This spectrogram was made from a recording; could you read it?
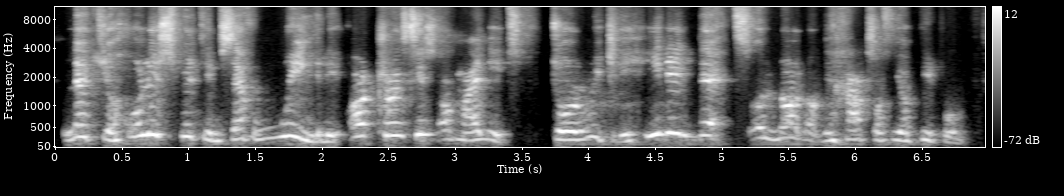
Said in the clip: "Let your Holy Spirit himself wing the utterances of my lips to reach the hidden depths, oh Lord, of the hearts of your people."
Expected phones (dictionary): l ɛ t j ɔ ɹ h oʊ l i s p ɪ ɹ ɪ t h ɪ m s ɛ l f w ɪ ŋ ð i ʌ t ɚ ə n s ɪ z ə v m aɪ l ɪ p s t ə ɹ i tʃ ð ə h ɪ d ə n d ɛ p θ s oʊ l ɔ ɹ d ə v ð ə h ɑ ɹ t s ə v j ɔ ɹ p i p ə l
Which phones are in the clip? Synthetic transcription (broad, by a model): l ɛ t j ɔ h oʊ l i s p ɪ ɹ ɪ t h ɪ m s ɛ l f w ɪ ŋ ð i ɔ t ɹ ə n s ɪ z ə v m aɪ l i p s t ə ɹ i tʃ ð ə h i d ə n d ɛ θ s oʊ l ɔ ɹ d ə v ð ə h ɑ t s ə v j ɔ p i p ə l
